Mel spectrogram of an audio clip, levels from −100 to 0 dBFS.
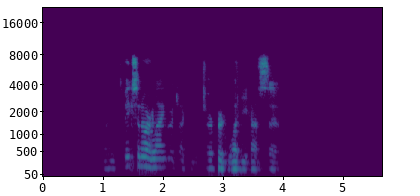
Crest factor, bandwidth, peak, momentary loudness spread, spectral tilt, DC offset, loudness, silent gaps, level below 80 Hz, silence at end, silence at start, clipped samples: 30 dB; 7.6 kHz; -32 dBFS; 16 LU; -1 dB/octave; under 0.1%; -54 LUFS; 2.36-2.45 s, 2.57-2.66 s, 2.86-2.90 s; under -90 dBFS; 1.75 s; 1.35 s; under 0.1%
